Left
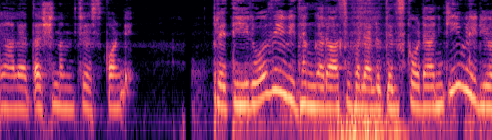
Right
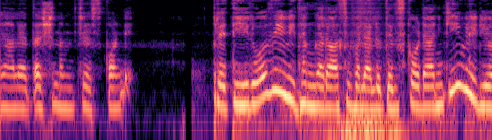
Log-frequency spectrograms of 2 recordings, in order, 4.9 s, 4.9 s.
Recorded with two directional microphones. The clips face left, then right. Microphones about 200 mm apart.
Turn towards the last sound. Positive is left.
turn(degrees=-60)  # may be behind; listen again after turning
